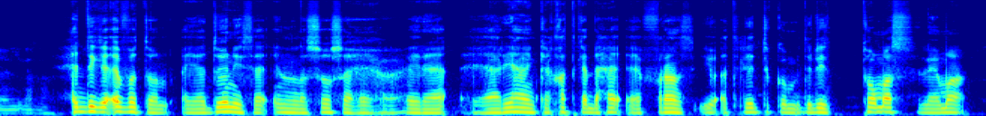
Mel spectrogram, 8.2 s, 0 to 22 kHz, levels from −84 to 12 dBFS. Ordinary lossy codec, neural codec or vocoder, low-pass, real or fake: none; vocoder, 44.1 kHz, 128 mel bands every 256 samples, BigVGAN v2; none; fake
